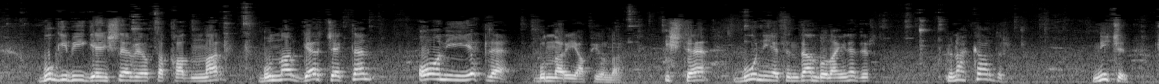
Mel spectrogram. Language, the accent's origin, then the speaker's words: Turkish; Midyat, Mardin, Turkey; Yani ben Midyatlıyım. Bizim Midyat'ta biliyorsunuz iki kesimdir. Bir Estel kesimi, bir Midyat kesimi. Hepsi Midyat'tır ama Estel kesimi Müslümandırlar. Midyat kesimi Hristiyandırlar.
